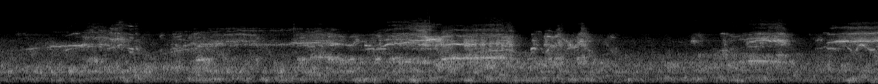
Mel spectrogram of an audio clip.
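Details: Peregrine falcon nest with four chicks fed breakfast, 4 November 2021, on a building in Victoria: a jumble of rough screeching and squealing calls rising and falling, over constant low background rumble.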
